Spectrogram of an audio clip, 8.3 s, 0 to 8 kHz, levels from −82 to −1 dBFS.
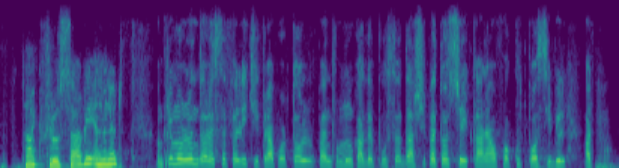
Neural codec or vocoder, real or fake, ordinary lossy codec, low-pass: codec, 16 kHz, 16 kbps, FunCodec, trained on Chinese and English, 50 frames a second; fake; Opus, 16 kbps; 7.2 kHz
